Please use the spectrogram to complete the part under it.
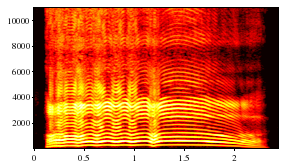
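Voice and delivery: long, drawn-out high roar of ha ha; roaring mock laugh. A narrator's reading. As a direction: bellow each ha slowly at full force like a prank. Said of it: "az állati üvöltés".

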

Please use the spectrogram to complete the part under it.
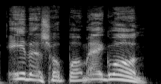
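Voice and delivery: high excited call to dad; triumphant yell. A narrator's reading. Boy telling his father about the catch, high excited yell. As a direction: cry out the news, high and stretched. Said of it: "ordítottam".

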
